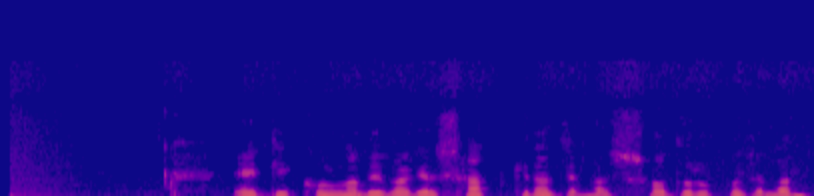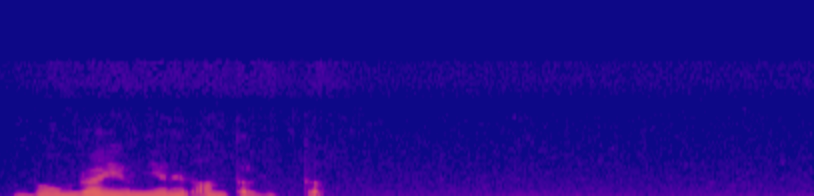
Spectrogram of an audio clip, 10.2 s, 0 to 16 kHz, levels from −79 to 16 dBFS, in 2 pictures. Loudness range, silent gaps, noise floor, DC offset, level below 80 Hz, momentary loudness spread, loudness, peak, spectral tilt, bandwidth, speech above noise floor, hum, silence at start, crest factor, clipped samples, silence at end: 9 LU; none; -70 dBFS; under 0.1%; -56 dBFS; 13 LU; -34 LUFS; -12 dBFS; -8 dB/octave; 11.5 kHz; 37 dB; none; 0.05 s; 22 dB; under 0.1%; 3.05 s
